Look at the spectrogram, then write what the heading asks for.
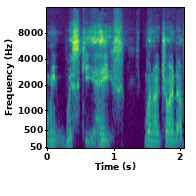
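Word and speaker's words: uisge: that is Scottish gallic for whiskey and it's pronounced whiskey that's it it was an old joke from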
